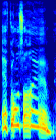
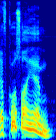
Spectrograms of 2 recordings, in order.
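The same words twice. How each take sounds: First: Much higher, hammed-up stand-up lilt peaking on "course"; Seinfeld inflection again. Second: Higher, sing-song stand-up lilt on "course"; Seinfeld inflection. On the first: Host repeating his quip, exaggerated Seinfeld-style lilt. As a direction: overdo the sitcom comedian's rhetorical bounce. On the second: Retold or imitated. Host answering his own pitch question, Seinfeld-style lilt. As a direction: rhetorical quip with a sitcom comedian's bounce. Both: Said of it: "I did the inflection like Seinfeld".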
